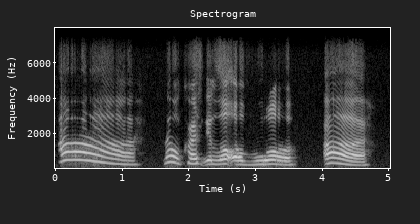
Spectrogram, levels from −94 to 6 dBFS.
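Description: No technical fault can be heard in this speech recording, which has passed through call microphone processing and the AMR wideband (HD Voice) codec at its highest rate of 23.85 kbit/s, with nothing present above 8 kHz.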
